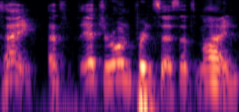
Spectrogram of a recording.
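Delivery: playful high Shrek impression; high loud mock Shrek. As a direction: squawk it like an indignant ogre. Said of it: "Shrek goes".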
